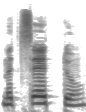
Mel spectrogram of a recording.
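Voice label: "meccie", plural, Archi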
